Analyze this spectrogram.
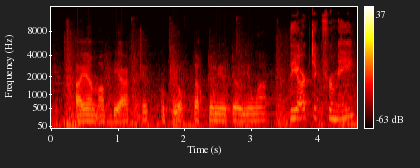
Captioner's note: speaking Inuktitut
